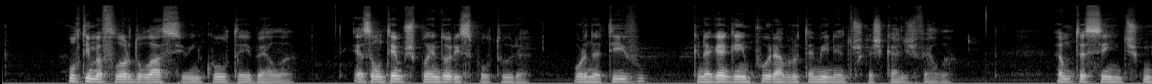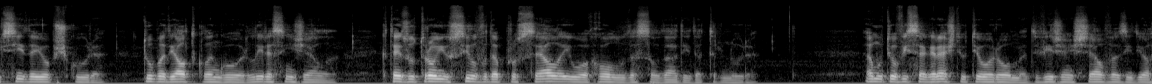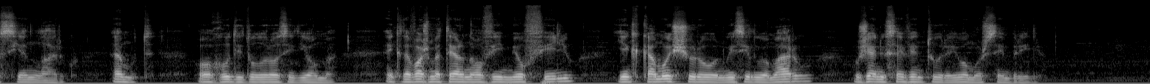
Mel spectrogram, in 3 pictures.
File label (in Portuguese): lingua Portuguesa voz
